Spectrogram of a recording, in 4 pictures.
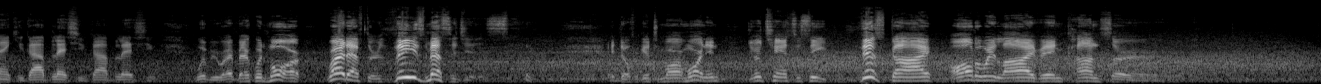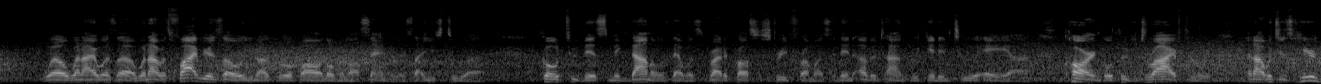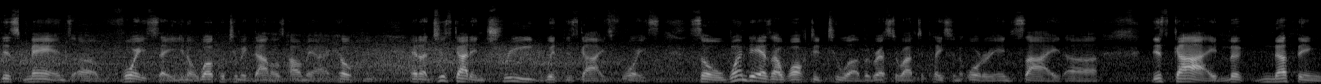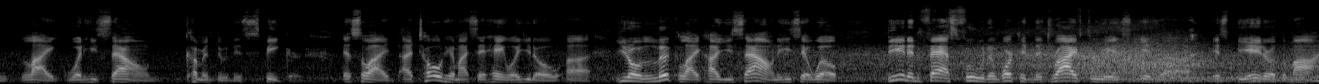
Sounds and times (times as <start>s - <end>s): Speech: 0.0s - 5.2s, 6.0s - 11.7s, 13.6s - 52.8s.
